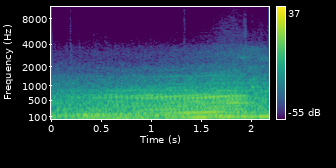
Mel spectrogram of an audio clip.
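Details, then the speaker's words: Abarth (Ferrari Dealer Edition) after engine restart out of limp mode, power back: engine pulls cleanly under throttle with a rising turbo whir over the rumble; normal turbo spool. "yep then you can hear the turbo so 100% what happened there is it put us in a limp mode"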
